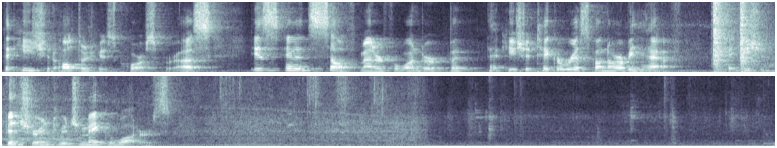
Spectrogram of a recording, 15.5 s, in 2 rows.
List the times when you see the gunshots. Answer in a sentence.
The gunshots can be heard from 7.1 to 8.6 s.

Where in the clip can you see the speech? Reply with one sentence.
The speech can be heard from 0.0 to 9.4 s.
